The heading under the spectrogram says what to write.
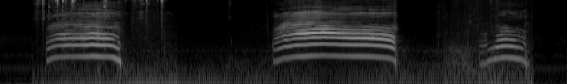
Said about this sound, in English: Now it is time for Duarte's Corner, where my cat Duarte will share his opinions about the book.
